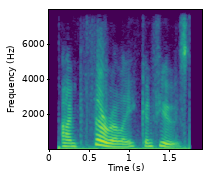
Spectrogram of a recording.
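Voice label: thorough, American English; Consonant Sound; I'm thoroughly confused.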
